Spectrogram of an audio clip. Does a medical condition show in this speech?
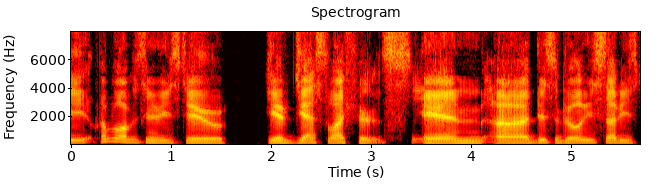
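Yes: muscular dystrophy; progressed, past respiratory crisis, long-term complex care.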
